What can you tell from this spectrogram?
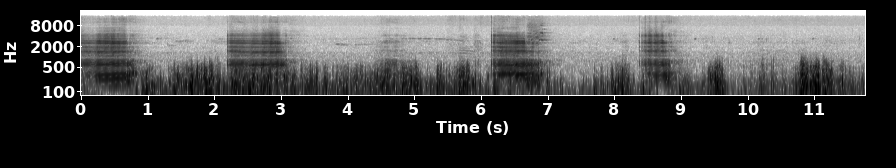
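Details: Cow snoring: deep, rough low rumbles of breathing run almost continuously, broken every two to three seconds by short, brighter, harmonic bursts of a strained nasal tone.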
